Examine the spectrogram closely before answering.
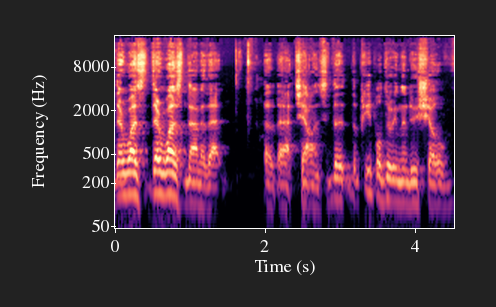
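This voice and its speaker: A man is heard on a very clean recording against a silent background. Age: 60s. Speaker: animation TV writer and showrunner. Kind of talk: casual interview chat. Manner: halting, with frequent repetitions.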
